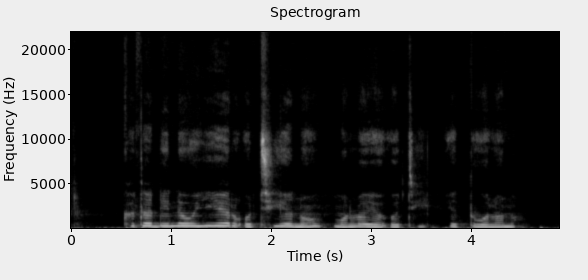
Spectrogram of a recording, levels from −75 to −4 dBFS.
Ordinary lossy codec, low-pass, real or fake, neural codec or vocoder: none; none; fake; vocoder, 44.1 kHz, 128 mel bands, Pupu-Vocoder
